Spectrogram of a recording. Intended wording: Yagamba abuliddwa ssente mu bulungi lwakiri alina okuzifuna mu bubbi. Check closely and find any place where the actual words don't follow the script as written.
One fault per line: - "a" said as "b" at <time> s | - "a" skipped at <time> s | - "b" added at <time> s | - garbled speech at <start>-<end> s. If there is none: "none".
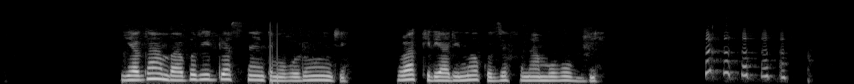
none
